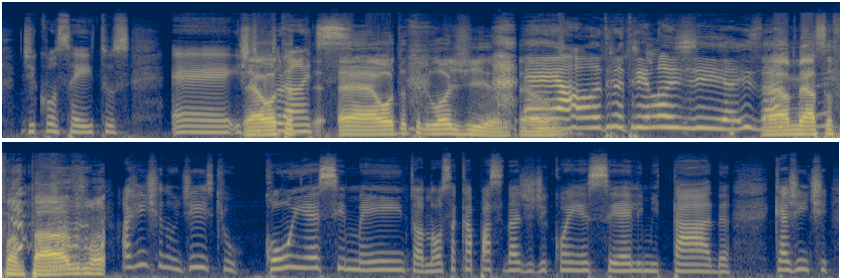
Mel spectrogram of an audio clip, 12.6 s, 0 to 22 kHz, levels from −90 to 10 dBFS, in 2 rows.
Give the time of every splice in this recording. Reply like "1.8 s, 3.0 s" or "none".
7.0 s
